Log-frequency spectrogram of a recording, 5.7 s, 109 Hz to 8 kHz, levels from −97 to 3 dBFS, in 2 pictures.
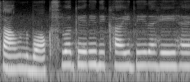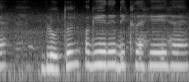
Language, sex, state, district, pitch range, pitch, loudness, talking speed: Hindi, female, Maharashtra, Gondia, 230-260 Hz, 255 Hz, -17 LUFS, 125 wpm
